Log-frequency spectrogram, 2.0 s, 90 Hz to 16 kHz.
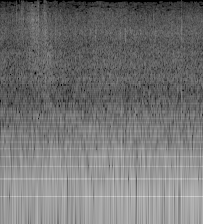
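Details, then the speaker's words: Nissan MR18 engine after fixing misfire by replacing an injector and addressing contaminated fuel: steady, even low idle hum with steady RPM, no stumbles or dips; normal idle. "Steady na yung RPM niya, so okay na to."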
